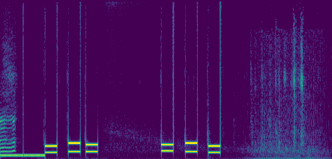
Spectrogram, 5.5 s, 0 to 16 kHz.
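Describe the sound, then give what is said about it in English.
Telephone keypad dialing tones: a steady tone, then three quick beeps, a pause, and three more beeps, trailing into a low rushing hiss. “Oh, I forgot how many numbers I dialed here. Just start over. You can't press 5 and 4 together to make 9. You have to press 9.”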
